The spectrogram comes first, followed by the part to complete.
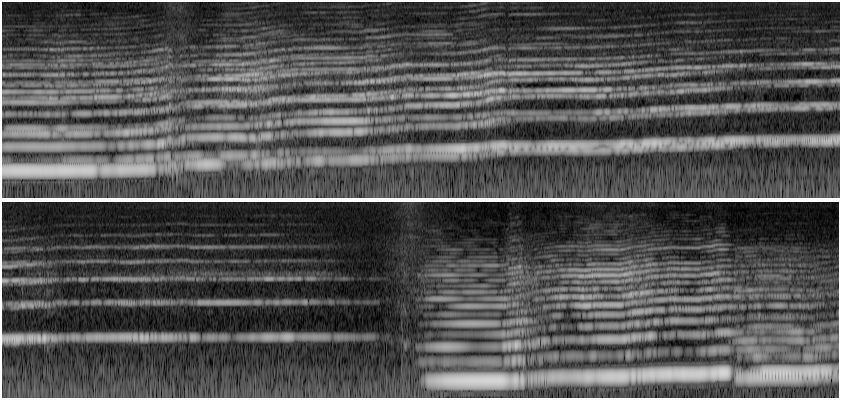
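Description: Solo violin bowing a long, slow upward glissando that climbs steadily for about ten seconds while fading. About twelve seconds in, a louder low note enters and slides upward in steps.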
